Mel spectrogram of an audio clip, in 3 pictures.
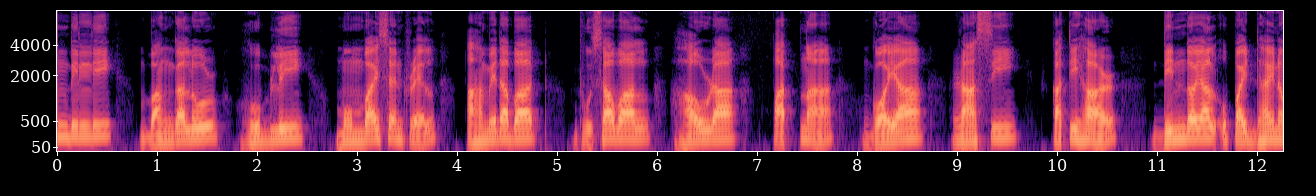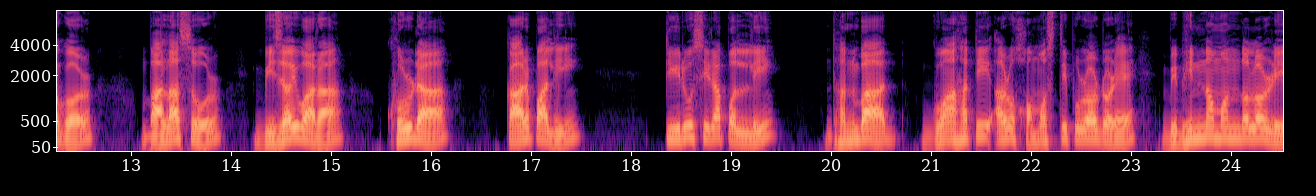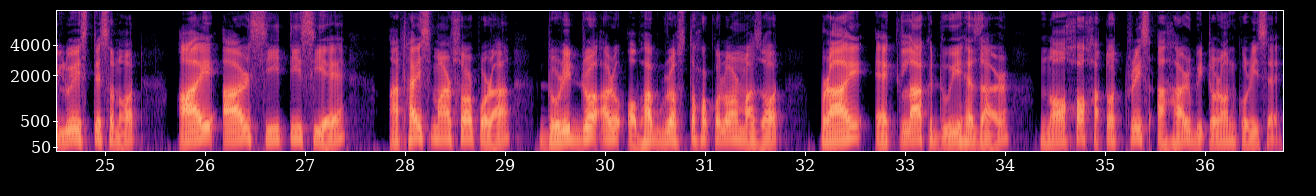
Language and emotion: Assamese, neutral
